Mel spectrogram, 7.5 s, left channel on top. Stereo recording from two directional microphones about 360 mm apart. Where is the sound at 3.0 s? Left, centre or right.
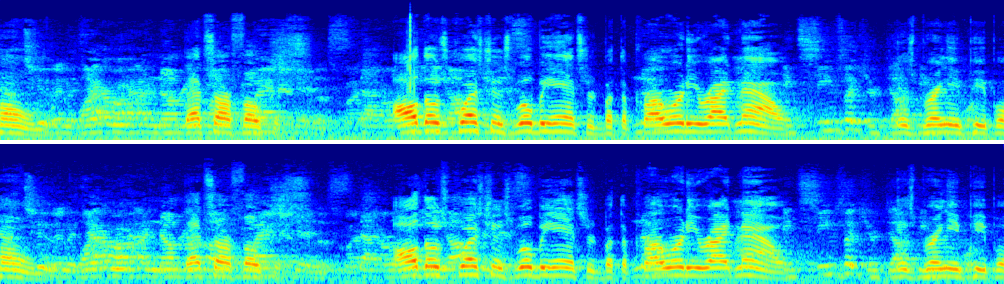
Centre.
